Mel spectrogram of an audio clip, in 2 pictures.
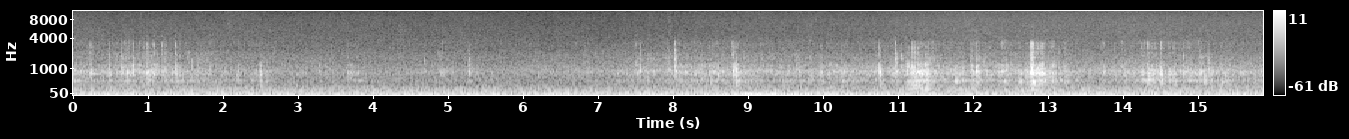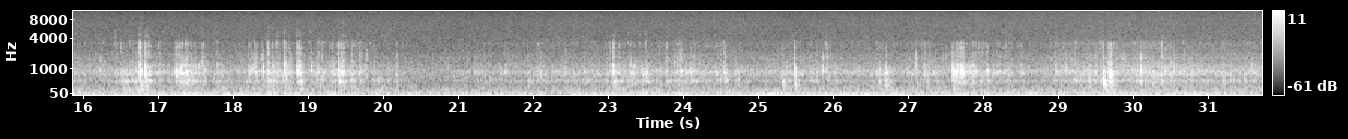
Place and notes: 미조항 대왕태나무 2번 방문 Giant bamboo 2nd visit
미조항 대왕태나무 2번 방문_Giant bamboo 2nd visit
대한민국, 26 March 2022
